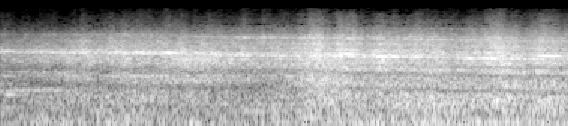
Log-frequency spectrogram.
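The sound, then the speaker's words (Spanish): An airplane engine drones steadily in a broad, rushing roar that swells slightly partway through and holds at a moderate level, with no voices. “agarramos nuestro avioncito que nos ganamos en el billete de lotería y aterrizamos en la Liga MX”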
